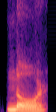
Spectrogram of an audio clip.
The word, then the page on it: nor: Indian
